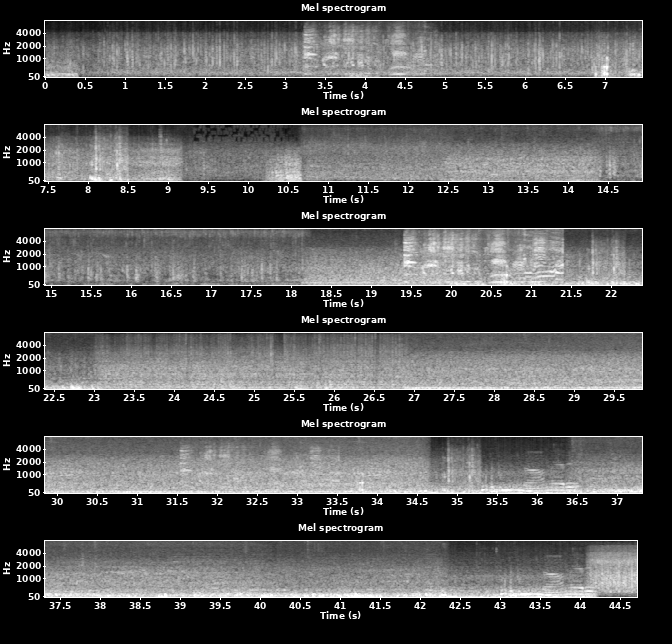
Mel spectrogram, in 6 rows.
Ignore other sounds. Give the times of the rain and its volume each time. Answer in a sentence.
The rain can be heard from 0.0 to 44.6 s, getting louder.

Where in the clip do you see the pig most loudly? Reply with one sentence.
The volume of the pig peaks at 7 seconds.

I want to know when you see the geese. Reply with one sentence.
You can hear the geese from 3.2 to 4.9 s, from 19.4 to 21.4 s and from 31.5 to 33.5 s.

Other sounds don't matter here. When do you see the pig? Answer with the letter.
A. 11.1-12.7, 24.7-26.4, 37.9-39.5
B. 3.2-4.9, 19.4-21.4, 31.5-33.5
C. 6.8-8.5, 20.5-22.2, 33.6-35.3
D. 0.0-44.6
C.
